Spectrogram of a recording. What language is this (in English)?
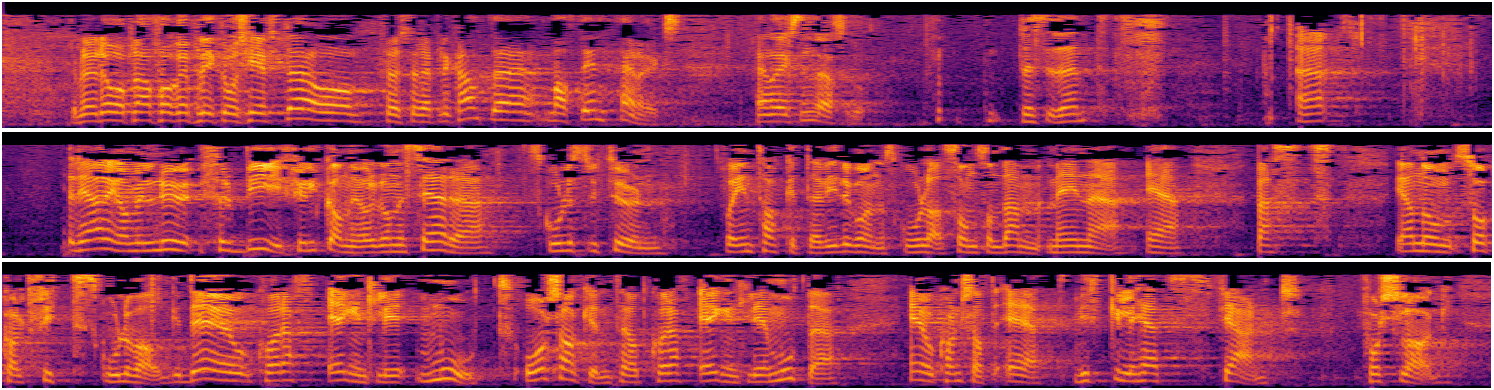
Norwegian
